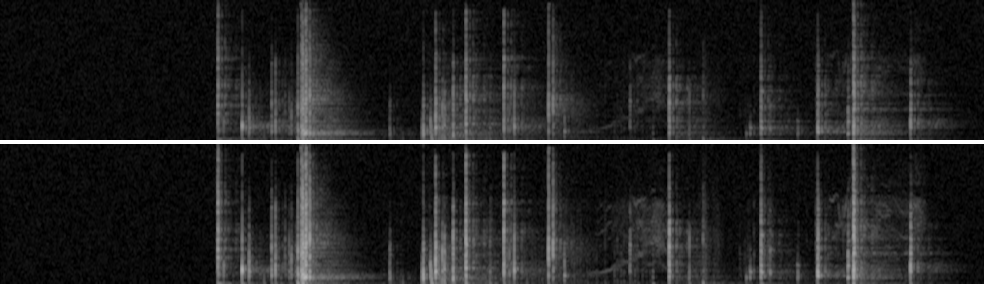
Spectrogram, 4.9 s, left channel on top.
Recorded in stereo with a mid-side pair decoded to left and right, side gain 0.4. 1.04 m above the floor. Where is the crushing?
60° right, 0.5 m.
